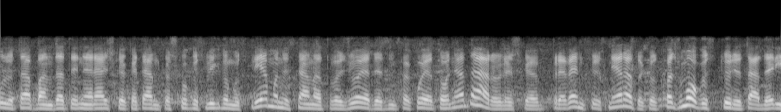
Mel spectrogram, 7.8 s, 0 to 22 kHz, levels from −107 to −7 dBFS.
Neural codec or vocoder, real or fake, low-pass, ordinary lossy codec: vocoder, 22.05 kHz, 80 mel bands, Vocos; fake; 5.4 kHz; Opus, 32 kbps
